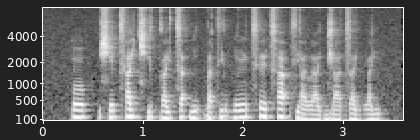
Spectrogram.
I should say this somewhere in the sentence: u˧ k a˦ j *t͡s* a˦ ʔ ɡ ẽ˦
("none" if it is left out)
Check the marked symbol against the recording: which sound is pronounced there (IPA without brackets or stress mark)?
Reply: t͡s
